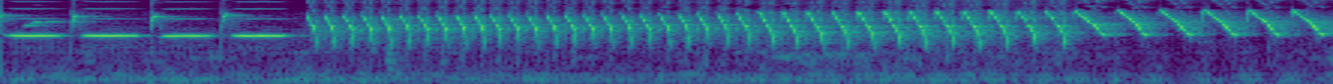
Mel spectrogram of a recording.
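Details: Canary song as training material for stalled canaries: three short, clipped notes, then a long, rapid trill lasting over two seconds, ending in quick swooping whistles.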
